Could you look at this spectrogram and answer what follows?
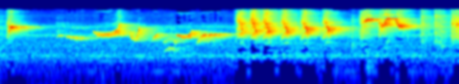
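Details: A prize-winning Bornean White-rumped shama from West Kalimantan sings slurred whistled notes stepping up in pitch, then switches to fast, repeated high chattering notes and bright squeaky trills.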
